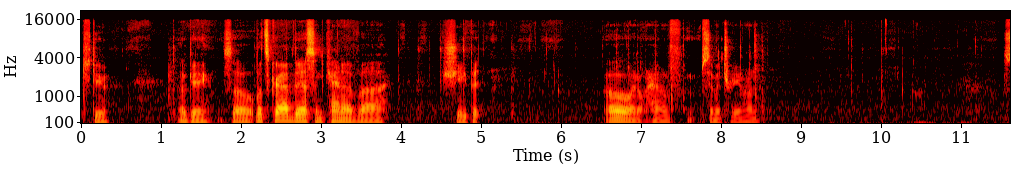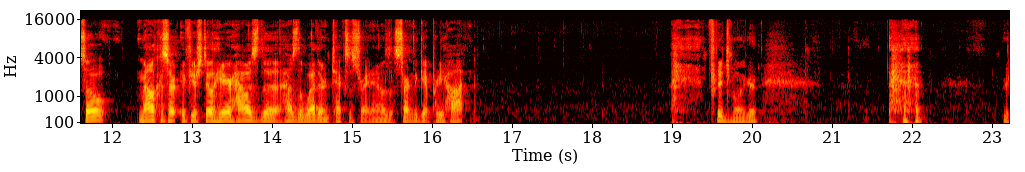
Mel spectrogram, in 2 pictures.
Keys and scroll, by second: 6.2 ctrl+z, 6.5 ctrl+z.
